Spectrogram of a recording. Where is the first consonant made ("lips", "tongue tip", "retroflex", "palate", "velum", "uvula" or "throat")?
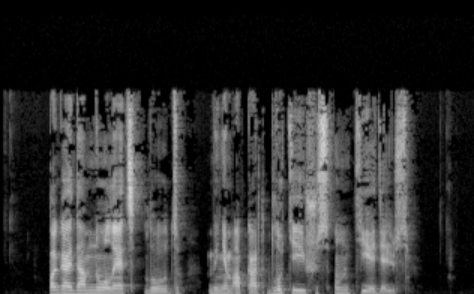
lips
